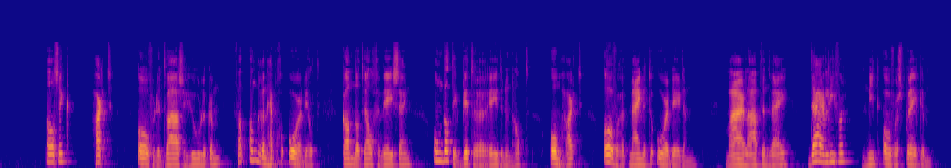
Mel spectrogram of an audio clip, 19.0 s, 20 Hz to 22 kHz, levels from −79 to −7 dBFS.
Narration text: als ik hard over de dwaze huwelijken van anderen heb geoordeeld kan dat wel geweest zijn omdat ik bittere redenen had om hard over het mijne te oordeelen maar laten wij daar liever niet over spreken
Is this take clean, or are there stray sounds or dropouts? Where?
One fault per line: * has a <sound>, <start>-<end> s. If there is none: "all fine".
all fine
